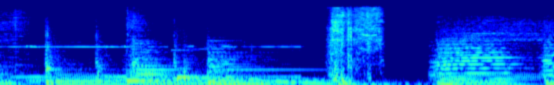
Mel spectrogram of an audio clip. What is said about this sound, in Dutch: Snel nog een foto.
